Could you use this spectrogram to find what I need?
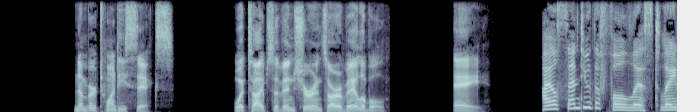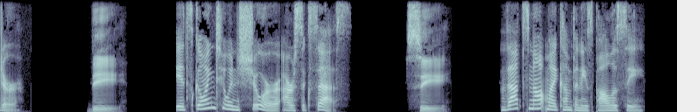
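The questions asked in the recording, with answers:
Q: What types of insurance are available?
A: A: I'll send you the full list later.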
